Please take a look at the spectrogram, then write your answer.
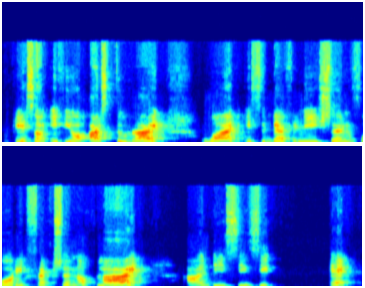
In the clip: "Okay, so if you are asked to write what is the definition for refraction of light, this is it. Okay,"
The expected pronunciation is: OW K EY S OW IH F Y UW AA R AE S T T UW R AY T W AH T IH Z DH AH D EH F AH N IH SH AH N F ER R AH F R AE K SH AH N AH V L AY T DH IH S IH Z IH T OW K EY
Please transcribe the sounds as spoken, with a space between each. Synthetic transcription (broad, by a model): OW K EY S OW IH F Y UW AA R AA S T T UW R AY T W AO T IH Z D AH D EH F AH N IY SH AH N F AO R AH F R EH K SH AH N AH P L AY T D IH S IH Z IH T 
